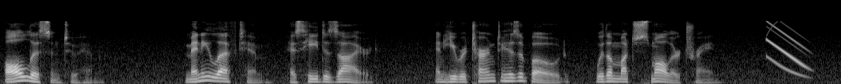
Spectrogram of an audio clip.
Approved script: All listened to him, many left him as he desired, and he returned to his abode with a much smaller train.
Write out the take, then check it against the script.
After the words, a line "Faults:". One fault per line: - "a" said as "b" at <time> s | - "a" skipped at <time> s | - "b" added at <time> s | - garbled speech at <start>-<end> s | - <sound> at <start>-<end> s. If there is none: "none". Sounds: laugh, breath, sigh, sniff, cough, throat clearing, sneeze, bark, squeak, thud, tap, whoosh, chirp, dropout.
All listened to him, many left him as he desired, and he returned to his abode with a much smaller train.
Faults:
- chirp at 7.7-8.2 s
